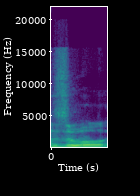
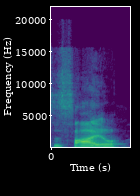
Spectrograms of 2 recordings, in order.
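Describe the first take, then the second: First: The second syllable has an 'oo' vowel. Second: The second syllable has an 'eye' vowel. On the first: The speaker calls it wrong. "It's not Azul" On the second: The speaker calls it right. "It's Asail"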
